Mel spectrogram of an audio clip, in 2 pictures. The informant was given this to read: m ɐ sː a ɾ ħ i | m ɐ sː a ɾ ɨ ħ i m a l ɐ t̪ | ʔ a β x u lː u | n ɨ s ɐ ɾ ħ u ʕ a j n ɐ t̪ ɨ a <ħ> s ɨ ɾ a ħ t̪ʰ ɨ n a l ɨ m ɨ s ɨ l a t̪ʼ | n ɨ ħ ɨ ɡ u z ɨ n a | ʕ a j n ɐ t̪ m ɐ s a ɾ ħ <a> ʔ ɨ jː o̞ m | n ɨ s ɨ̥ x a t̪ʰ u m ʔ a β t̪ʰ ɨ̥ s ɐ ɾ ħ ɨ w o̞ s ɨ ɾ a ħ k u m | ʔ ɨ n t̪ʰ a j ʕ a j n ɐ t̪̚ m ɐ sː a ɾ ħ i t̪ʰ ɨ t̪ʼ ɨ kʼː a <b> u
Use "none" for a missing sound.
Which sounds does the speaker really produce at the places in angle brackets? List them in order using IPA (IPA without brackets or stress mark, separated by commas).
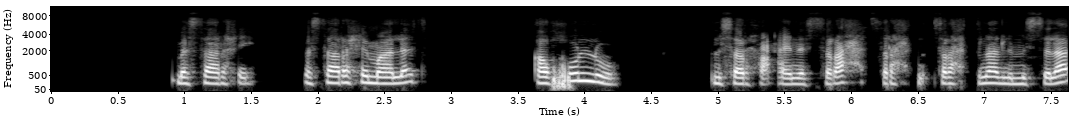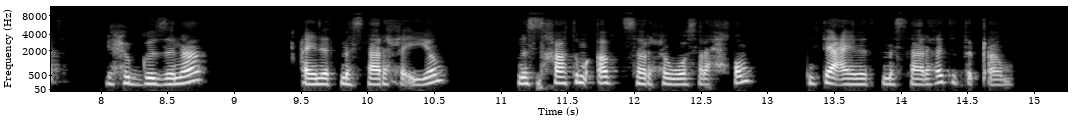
ħ, i, m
